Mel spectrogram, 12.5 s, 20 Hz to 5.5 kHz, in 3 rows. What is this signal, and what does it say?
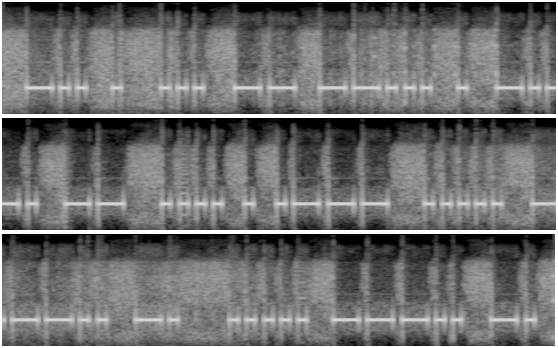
Morse code, heard as a keyed tone, about 19 wpm, 640 Hz, with radio noise. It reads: DE SM7ECM HEJ 58N 58N
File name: sm7lcb / 03-sm7ecm 23cm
